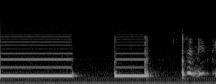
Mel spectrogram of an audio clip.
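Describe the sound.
Telephone call signal on a line to a city office, two steady single-pitch tones, the first long and the second shorter, separated by a pause, followed by a brief voice-like sound.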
